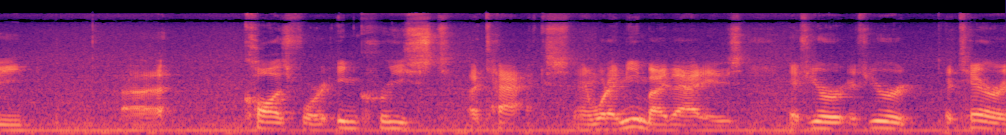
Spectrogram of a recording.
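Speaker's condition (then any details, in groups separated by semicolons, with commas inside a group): No condition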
